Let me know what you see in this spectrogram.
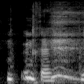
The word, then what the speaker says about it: Utrecht: Also Utrecht wird gar nicht mit T hinten gesprochen. – Utrecht wahrscheinlich. – Ja, Utrecht.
